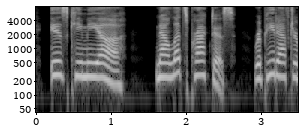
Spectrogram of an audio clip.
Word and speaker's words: ischemia: pronunciation is is Kim first part is like the word is second part key rhymes with key third part me uh smoothly blend me and uh when you put it together it's is keia now let's practice repeat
